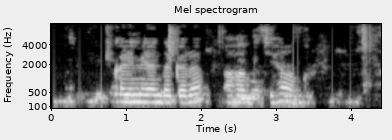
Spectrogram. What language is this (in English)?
Kinyarwanda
